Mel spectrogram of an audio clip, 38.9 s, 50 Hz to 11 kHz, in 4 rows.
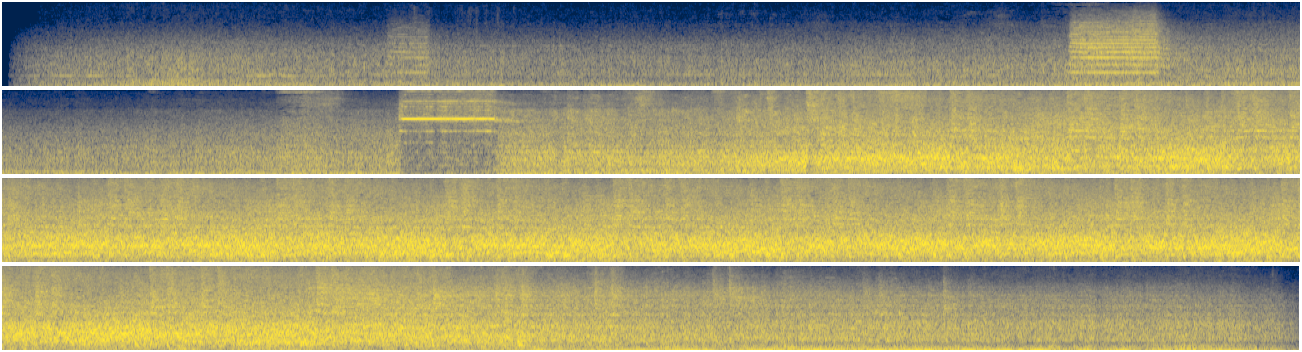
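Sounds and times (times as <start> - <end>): train passing close by: 0.1 - 38.9
locomotive horn blast: 1.9 - 3.4, 8.0 - 8.9, 12.7 - 13.8
wheels clicking over rail joints: 12.6 - 38.9.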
